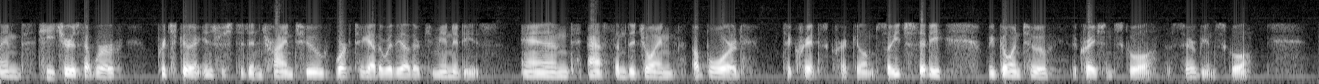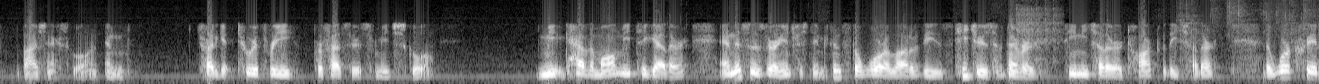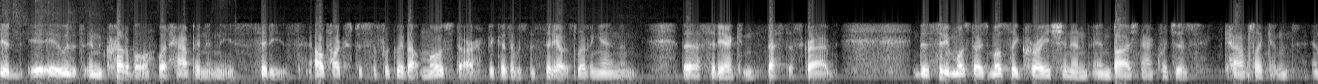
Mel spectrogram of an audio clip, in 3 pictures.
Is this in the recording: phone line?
yes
